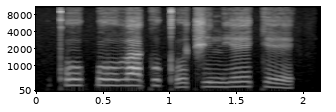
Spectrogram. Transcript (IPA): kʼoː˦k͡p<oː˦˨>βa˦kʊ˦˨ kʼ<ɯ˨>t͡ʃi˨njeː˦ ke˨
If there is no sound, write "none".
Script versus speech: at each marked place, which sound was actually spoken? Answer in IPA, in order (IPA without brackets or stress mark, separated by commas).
oː˦, ʊ˨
